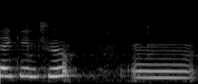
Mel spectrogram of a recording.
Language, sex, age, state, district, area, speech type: Kashmiri, female, 45-60, Jammu and Kashmir, Kupwara, rural, spontaneous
